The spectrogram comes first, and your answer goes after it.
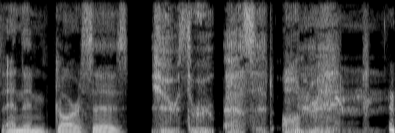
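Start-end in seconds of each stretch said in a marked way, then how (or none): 1.5-4.0 very low, very slow alien voice, deep and drawn out. Reenacting a film scene, answering a human's accusation: Gar impression. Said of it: "my Gar impression".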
